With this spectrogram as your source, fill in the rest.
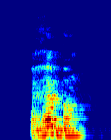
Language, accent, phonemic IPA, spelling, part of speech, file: French, Canada, /ʁə.bɔ̃/, rebond, noun, LL-Q150 (fra)-rebond.wav
- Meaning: 1. recovery from setback, rebound 2. bounce 3. rebound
